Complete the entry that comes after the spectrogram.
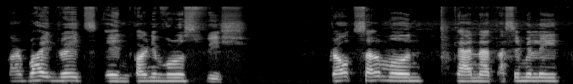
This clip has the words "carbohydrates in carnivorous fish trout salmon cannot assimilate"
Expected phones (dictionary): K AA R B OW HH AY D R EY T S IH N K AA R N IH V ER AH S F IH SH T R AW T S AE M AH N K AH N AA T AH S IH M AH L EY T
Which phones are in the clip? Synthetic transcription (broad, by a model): K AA R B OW HH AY D R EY T S IH N K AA R N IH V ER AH S F IH SH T R AW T S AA M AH N K AH N AA T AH S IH M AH L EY T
